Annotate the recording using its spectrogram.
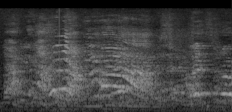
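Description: Several people talking at once in a hall: overlapping, indistinct chatter.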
